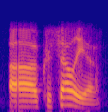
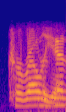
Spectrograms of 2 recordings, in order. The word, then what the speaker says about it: Corellia: have liked if they knew each other on Cresselia, because it's kind of odd that Corellia.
